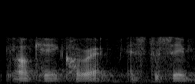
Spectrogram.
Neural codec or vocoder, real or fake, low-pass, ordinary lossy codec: none; real; 3.6 kHz; none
